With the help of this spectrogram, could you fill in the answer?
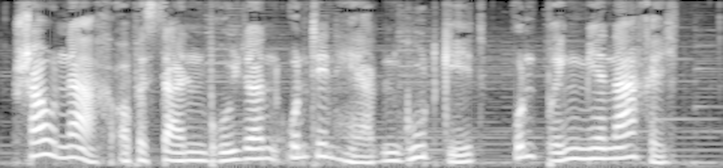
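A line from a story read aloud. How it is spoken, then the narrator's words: Plain, father. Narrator (German): sagte sein Vater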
